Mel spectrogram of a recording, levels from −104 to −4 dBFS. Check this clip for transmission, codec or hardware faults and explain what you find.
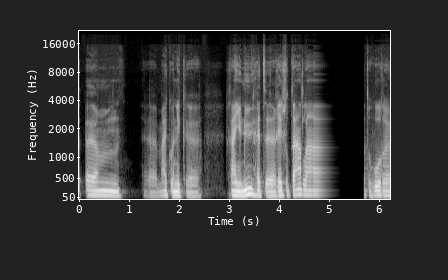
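Two transmission faults occur close together in this speech, both right after "nu het eh resultaat".

Short stall from a late packet, 4.59 to 4.71 s: a packet missed its playout time, so the jitter buffer ran dry and the receiver stretched the last sound for 83 ms. The sound is held too long, slightly buzzy. Nothing is lost, but playback now runs 83 ms later.

Call audio freeze, 4.72 to 5.73 s: the last sound continues as a fading buzz and then falls silent for about 600 ms, roughly 1 s in all. Packets were likely held up in the network, emptying the buffer. Speech resumes where it stopped, with nothing missing.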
